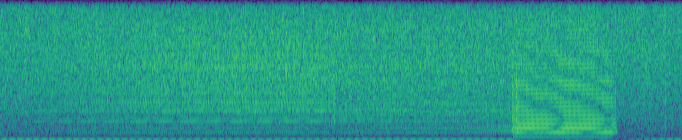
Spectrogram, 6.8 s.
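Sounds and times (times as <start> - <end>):
USB message buzzer: 1.1 - 6.2.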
